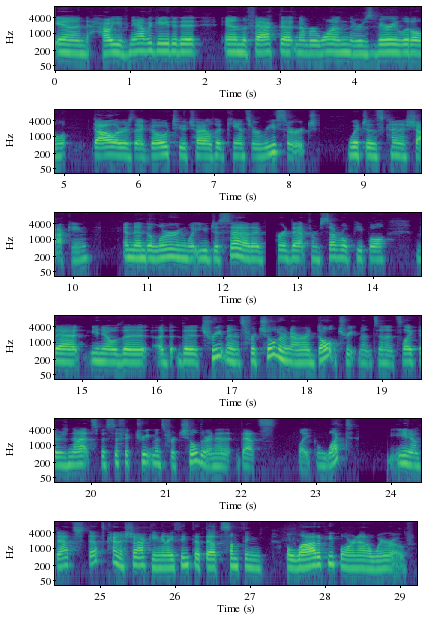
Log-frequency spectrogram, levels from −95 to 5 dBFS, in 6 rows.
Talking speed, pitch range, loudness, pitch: 175 wpm, 165-185 Hz, -23 LUFS, 175 Hz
